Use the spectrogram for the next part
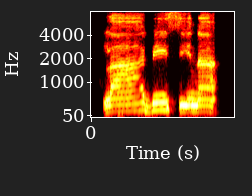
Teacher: La-nya panjang, si-nya panjang.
